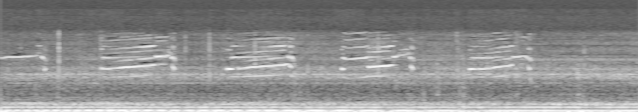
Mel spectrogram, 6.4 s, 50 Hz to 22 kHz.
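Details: High piping whistles from bald eagles in Southwest Florida, dated 21 December 2019, delivered in quick stacked runs of rising notes about once a second, with faint clicks and a persistent low hum beneath.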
